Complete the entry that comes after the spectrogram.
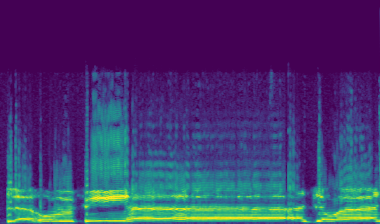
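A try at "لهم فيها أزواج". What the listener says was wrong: Jangan di qalqalah huruf zai ya Pak ya. Huruf zai bukan huruf qalqalah ya. Lahum fiha azwajum.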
